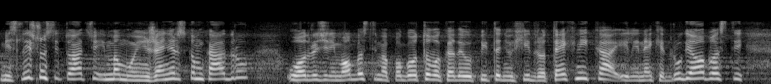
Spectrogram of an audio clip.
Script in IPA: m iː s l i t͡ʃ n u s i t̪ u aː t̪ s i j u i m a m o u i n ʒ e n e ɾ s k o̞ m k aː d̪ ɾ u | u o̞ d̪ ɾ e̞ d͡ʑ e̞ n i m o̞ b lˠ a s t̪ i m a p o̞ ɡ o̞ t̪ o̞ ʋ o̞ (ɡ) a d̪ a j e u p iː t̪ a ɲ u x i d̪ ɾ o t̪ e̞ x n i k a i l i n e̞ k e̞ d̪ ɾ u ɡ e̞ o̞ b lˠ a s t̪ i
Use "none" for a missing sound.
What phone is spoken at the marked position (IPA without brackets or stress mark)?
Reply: k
